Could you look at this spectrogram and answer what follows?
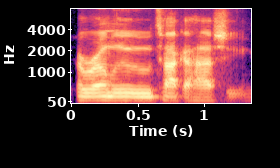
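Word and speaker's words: Hiromu Takahashi: Yeah, I probably mispronounced the name. You probably know. Heromu Takahashi.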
